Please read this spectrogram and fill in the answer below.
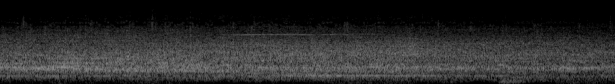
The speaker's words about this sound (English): It's funny I hear boos, but I also hear clapping. That's interesting.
